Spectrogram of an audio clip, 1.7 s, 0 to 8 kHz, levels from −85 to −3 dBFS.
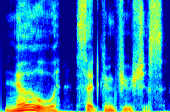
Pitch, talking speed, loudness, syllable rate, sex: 110 Hz, 105 wpm, -19 LUFS, 3.6 syllables/s, male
